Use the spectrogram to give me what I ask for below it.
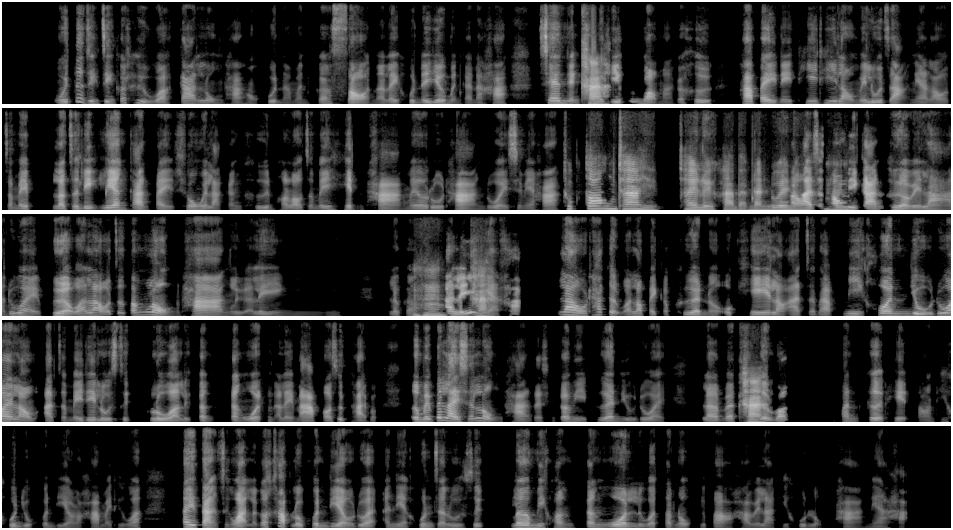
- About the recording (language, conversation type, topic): Thai, podcast, การหลงทางเคยสอนอะไรคุณบ้าง?
- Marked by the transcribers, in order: none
